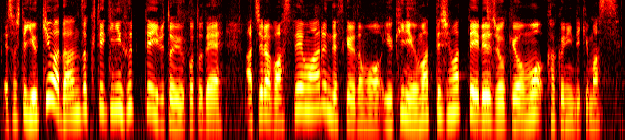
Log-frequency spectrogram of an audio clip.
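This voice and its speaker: A man working as a field reporter, giving a measured, explanatory live weather report. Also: sits high.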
